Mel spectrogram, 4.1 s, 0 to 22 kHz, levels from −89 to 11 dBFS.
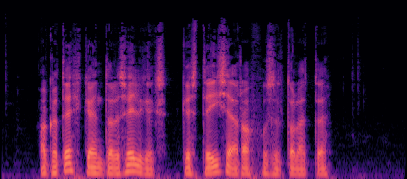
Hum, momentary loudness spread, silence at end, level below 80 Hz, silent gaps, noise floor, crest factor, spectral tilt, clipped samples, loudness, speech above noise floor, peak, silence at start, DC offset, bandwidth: none; 9 LU; 0.8 s; -40 dBFS; none; -62 dBFS; 20 dB; -5.5 dB/octave; under 0.1%; -20 LUFS; 42 dB; -2 dBFS; 0.4 s; under 0.1%; 14.5 kHz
